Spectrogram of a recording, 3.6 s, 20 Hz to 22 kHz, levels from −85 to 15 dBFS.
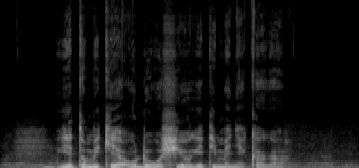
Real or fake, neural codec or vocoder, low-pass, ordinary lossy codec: real; none; none; none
